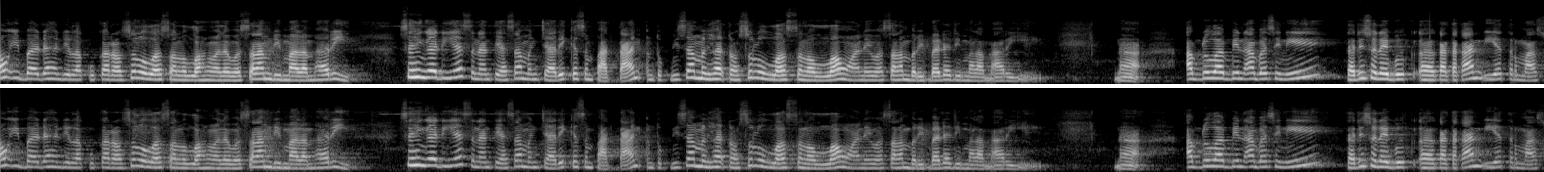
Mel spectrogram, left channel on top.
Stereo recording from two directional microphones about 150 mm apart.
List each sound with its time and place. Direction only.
0.0 s a woman's voice: 25° left (ahead or behind)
